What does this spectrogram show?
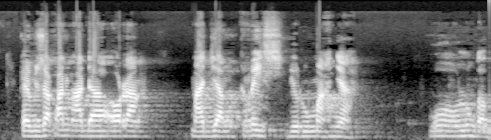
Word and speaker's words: QRIS: Lah bacanya keris itu kata BI Bank Indonesia. Bacanya keris bukan QRIS.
